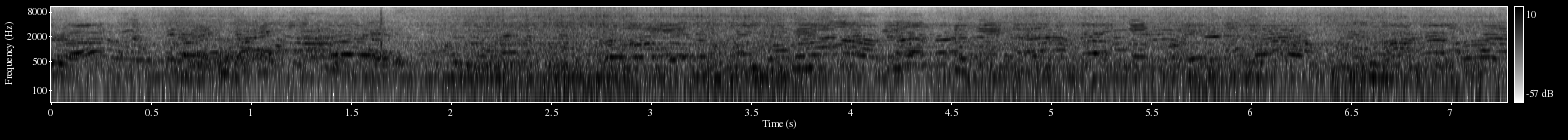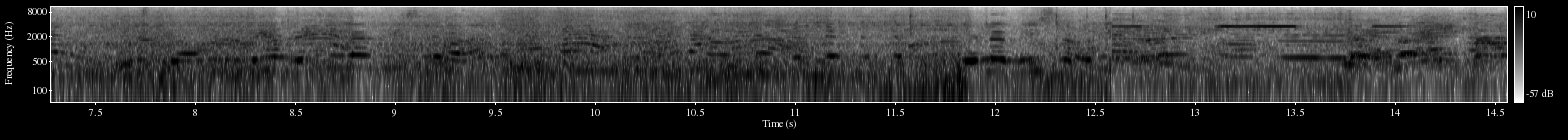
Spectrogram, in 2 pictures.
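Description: A crowd of women chatters nearby.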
